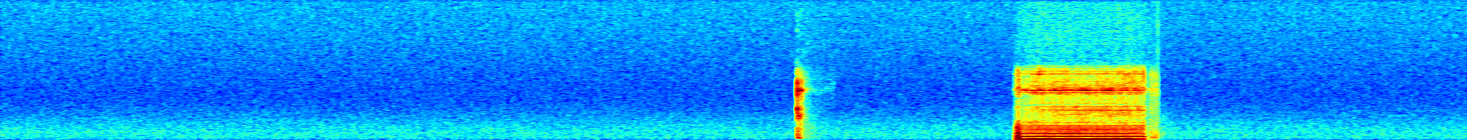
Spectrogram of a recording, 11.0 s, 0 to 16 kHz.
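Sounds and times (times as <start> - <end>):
electronic buzzing tone: 7.6 - 8.7.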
